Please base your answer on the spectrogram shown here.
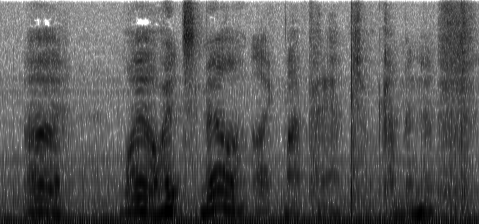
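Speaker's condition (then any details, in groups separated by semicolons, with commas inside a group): Cerebral palsy; cannot stand beyond 10 minutes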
